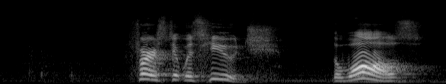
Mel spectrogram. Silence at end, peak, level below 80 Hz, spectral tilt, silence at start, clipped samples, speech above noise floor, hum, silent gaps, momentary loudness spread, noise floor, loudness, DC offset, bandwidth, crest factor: 0.35 s; -6 dBFS; -84 dBFS; -4 dB/octave; 1.4 s; under 0.1%; 44 dB; none; none; 24 LU; -66 dBFS; -22 LUFS; under 0.1%; 11 kHz; 20 dB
